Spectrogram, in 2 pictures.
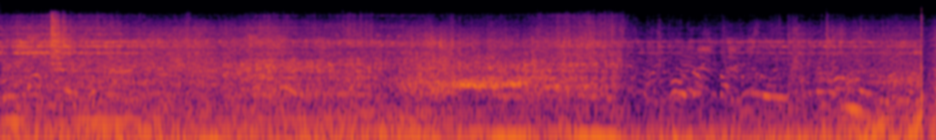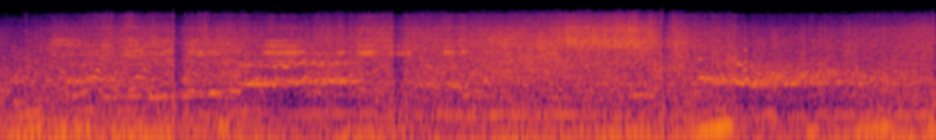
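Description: A large crowd of people shouts and chants loudly nearby, outdoors.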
